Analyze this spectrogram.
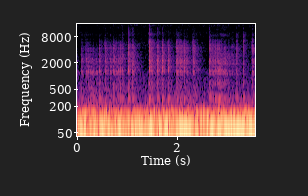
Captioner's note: floor creaking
